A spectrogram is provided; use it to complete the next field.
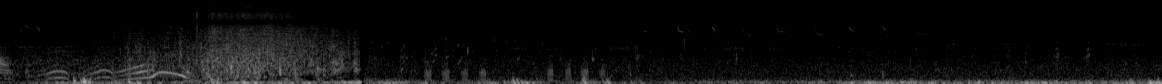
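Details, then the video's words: Common eiders at WWT Washington; one gives a few soft, crooning "woooo" cooing notes that rise and fall early on, followed by a burst of rushing noise, low rumble and faint chirps from other birds. "Common eiders"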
